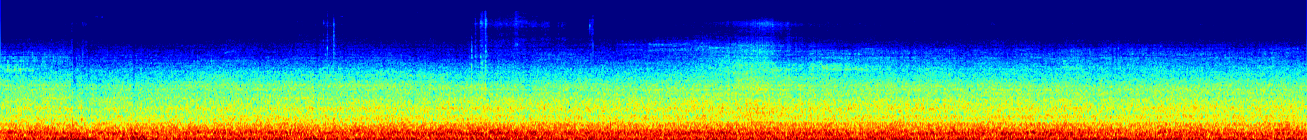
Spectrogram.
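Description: Steady road and engine noise inside a moving car's cabin: a constant low rumble of tyres and engine at cruising speed on an open highway.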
